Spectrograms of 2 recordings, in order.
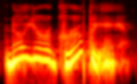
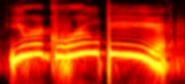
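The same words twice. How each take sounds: First: Higher, slow, smug "No, you're a groupie"; insistent mock doctor. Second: Much higher, very slow, drawn-out "groupie"; sing-song mockery. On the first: The doctor overruling her, higher and slow. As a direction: press the verdict home. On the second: Mocking the doctor's repeated verdict in a high drawn-out singsong.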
